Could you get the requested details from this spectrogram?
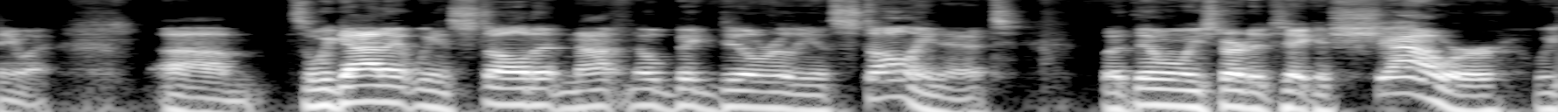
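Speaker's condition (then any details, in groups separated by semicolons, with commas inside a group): No condition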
